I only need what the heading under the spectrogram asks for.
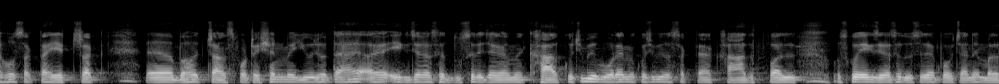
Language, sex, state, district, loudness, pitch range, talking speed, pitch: Hindi, male, Bihar, Muzaffarpur, -21 LUFS, 105-115 Hz, 250 wpm, 110 Hz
